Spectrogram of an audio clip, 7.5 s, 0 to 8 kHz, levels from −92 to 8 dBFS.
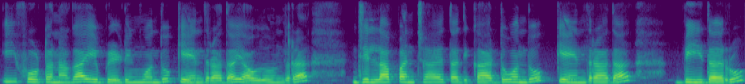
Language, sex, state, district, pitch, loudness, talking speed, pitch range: Kannada, female, Karnataka, Bidar, 235 Hz, -17 LUFS, 130 wpm, 220-245 Hz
